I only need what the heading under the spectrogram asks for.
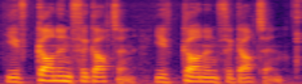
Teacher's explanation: we're going to link the n and the a here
